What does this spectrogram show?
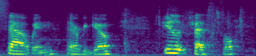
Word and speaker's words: Samhain: Pronounced Samhain.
